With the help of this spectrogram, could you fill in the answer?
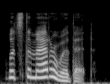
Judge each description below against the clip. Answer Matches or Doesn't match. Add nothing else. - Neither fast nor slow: Doesn't match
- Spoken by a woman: Matches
